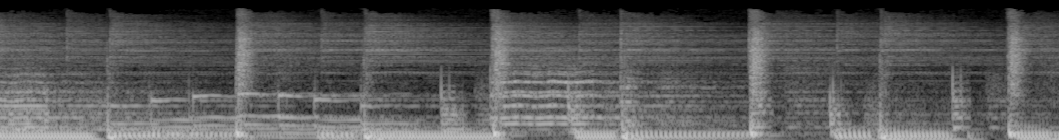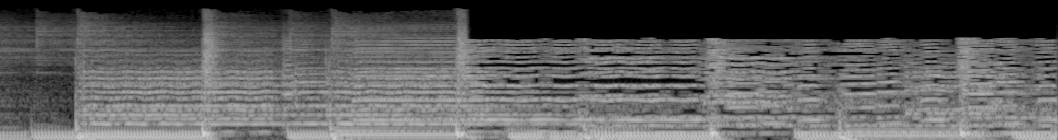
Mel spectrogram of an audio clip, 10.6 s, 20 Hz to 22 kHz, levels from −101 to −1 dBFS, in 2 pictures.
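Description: At 7.64 s the audio drops abruptly to an adaptive stream at a lower bitrate and stays there to the end. Nothing is left above 7 kHz. The treble goes dull and codec artefacts thicken, which fits a fall from around 96 to 16 kbit/s. There is no gap.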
